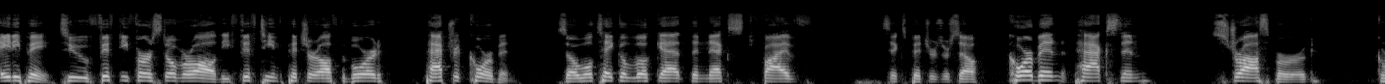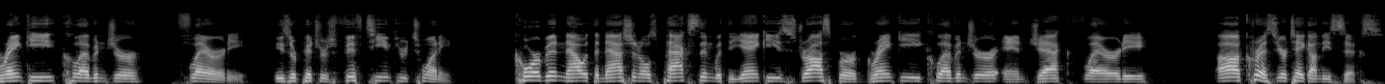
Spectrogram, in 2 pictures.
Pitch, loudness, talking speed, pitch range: 155 Hz, -23 LUFS, 130 wpm, 140-170 Hz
